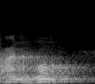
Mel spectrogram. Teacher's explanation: نون ساکن پہ اظہار، میم ساکن پہ اظہار شفوی، ہونٹوں میں اظہار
